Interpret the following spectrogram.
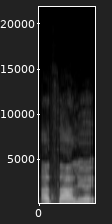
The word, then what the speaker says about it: Athaliah: So you could just say at Athalia, ATHALIAH. Yes, there's a H at the end, because everybody, even if I spell it for them, get that wrong.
